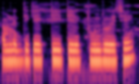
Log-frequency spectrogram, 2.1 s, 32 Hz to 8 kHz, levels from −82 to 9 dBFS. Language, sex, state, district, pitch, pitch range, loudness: Bengali, male, West Bengal, Cooch Behar, 145 Hz, 145-150 Hz, -13 LUFS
